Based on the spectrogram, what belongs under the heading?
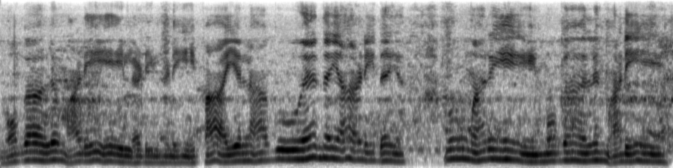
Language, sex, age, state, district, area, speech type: Gujarati, male, 18-30, Gujarat, Junagadh, urban, spontaneous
